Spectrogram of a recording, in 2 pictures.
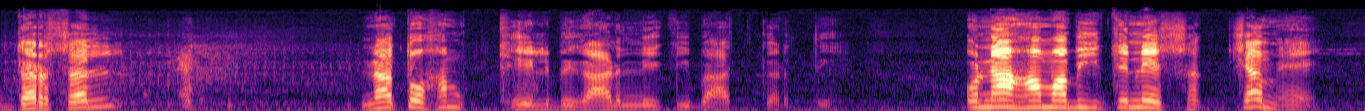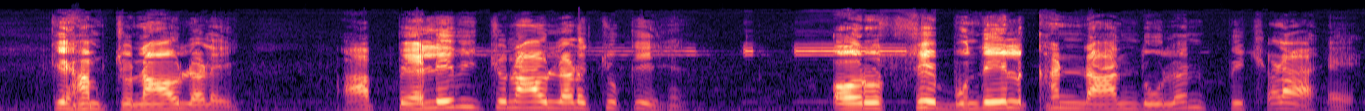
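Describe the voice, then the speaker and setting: A man's voice: sits high, unhurried, bright, forceful tone. A man with a Bundeli accent, an activist making an earnest political case and retelling exchanges in his own words. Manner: earnest, storytelling with quoted exchanges. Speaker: activist interviewee. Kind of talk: impassioned political talk.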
